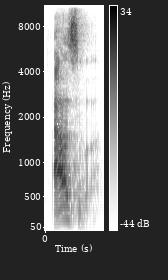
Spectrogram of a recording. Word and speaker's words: asthma: But the TH, the th sound, you can't hear it. Again, it's silent. So it's not pronounced asthma. It's not pronounced asthma. It's just pronounced asthma.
